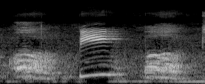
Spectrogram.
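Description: A class of young children chanting letter sounds together in a sing-song rhythm, one syllable roughly every two-thirds of a second.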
